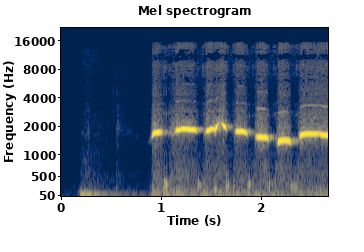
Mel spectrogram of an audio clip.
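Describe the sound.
Continuous human whistling holds a steady, clear, fairly high tone with slight wavering in pitch and a few brief dips in loudness, alone after a short faint rustle at the start.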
